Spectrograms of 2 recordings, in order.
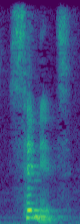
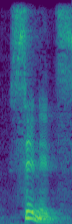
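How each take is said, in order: The two takes are said the same way.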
